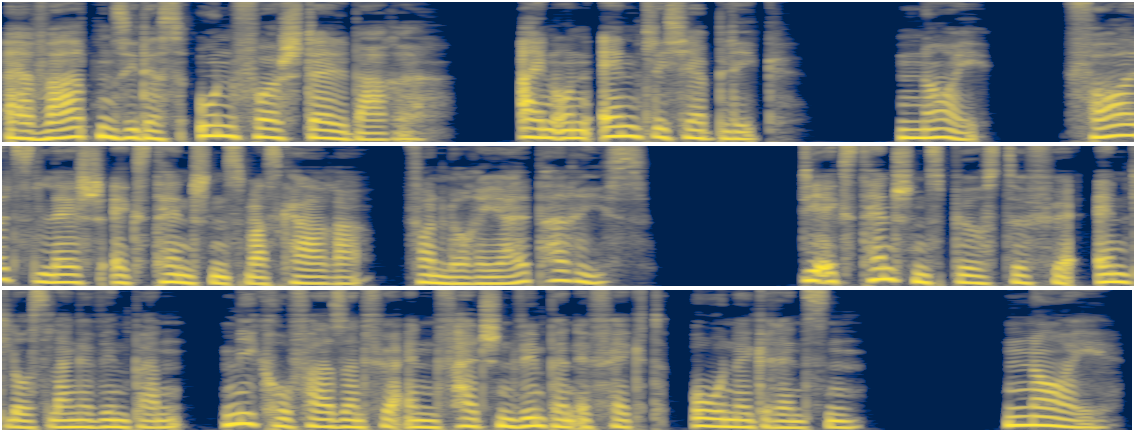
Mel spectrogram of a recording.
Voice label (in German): werbung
